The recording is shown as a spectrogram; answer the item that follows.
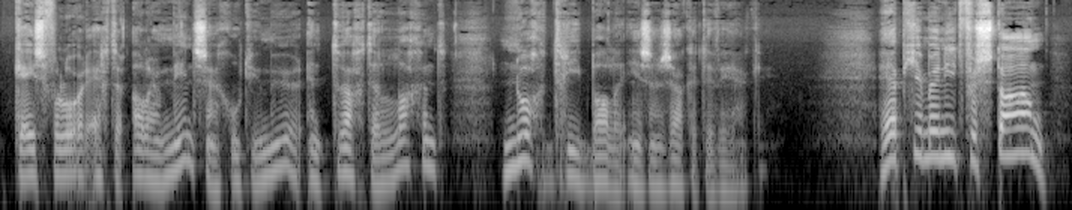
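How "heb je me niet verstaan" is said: loud, high-pitched roaring bellow. Narrator reads the officer repeating his question once more, bellowing. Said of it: "bulde de biertel nog eens".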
